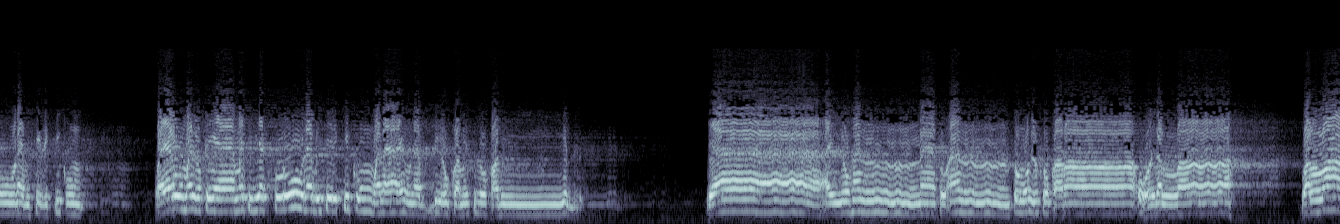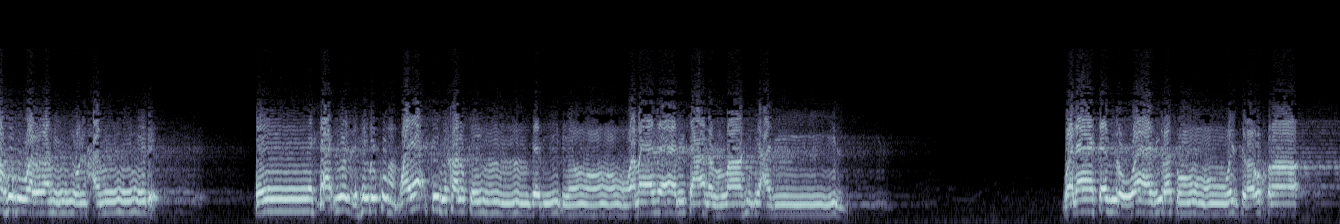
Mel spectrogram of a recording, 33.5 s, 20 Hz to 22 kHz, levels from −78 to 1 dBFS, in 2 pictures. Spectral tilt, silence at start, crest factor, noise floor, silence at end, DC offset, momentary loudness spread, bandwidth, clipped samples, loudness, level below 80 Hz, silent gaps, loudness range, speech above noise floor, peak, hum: -7 dB/octave; 0 s; 14 dB; -65 dBFS; 0 s; under 0.1%; 7 LU; 9.6 kHz; under 0.1%; -16 LUFS; -68 dBFS; none; 5 LU; 49 dB; -2 dBFS; none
